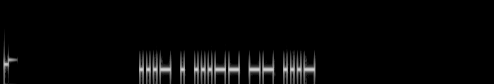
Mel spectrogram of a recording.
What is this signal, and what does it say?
Morse code, heard as a keyed tone, about 34 wpm, 700 Hz. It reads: VE3MV
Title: Call Signs - 35wpm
